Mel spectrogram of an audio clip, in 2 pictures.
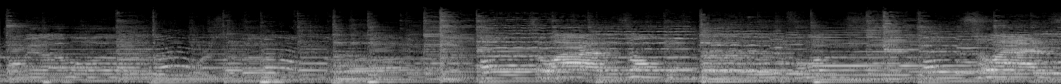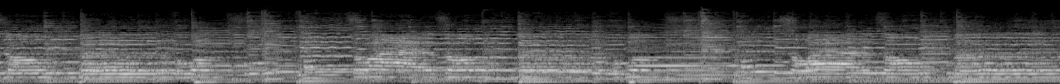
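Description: Acoustic string band playing a waltz instrumental: the fiddle is prominent over acoustic guitar, dobro and upright bass, with sliding, wavering melody lines over a steady bass.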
